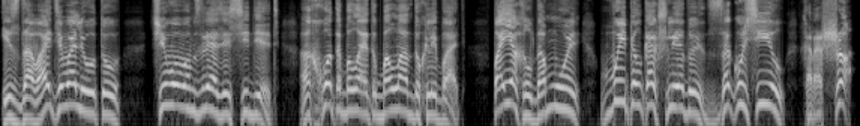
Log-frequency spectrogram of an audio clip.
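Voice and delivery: high, loud hearty yell; loud cook's shout. A narrator's reading. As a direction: bellow it across the hall. Cooks shouting to audience.

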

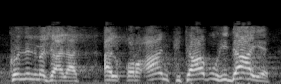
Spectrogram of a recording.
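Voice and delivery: ordinary talk

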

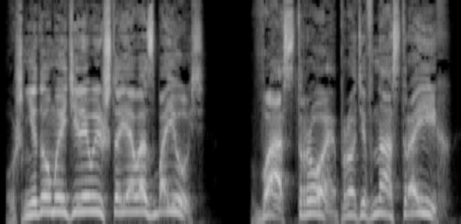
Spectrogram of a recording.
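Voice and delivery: loud, high, defiant challenge; defiant threat. A narrator's reading. Dwarf defies the king at the council, loud defiant threats.

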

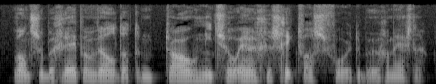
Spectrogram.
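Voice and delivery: ordinary delivery, nothing marked

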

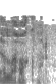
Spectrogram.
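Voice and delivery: أكبر slurred onto الله as "Allahu-wakbar"; eased hamza. Shown as a demonstration. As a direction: let a w stand in for the hamza of أكبر. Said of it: "فلا، فلا يقول".

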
